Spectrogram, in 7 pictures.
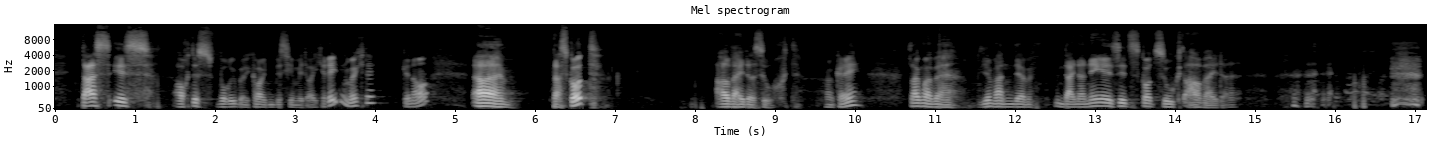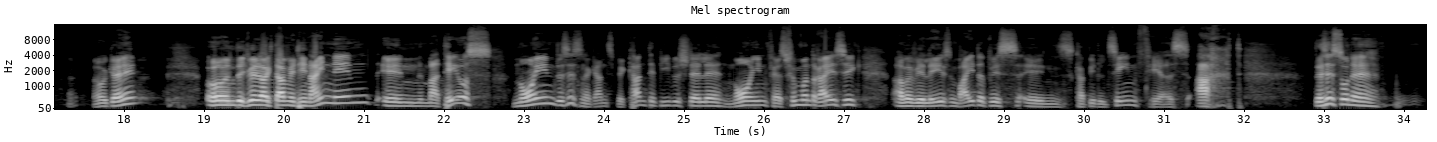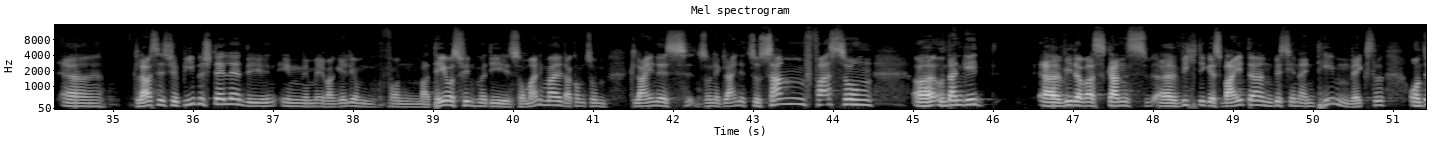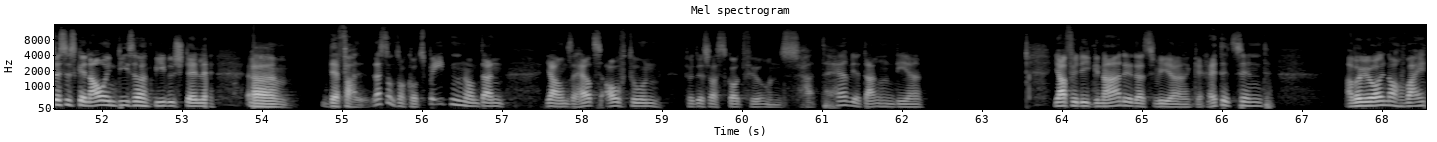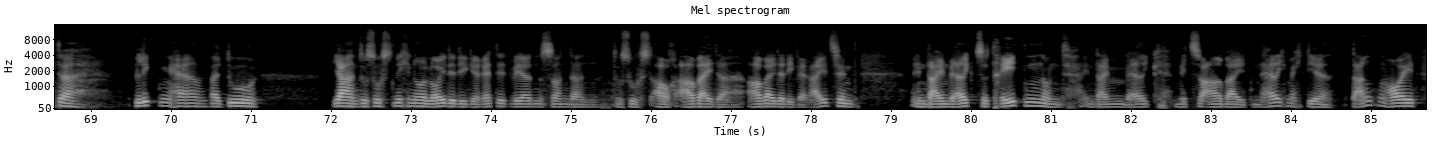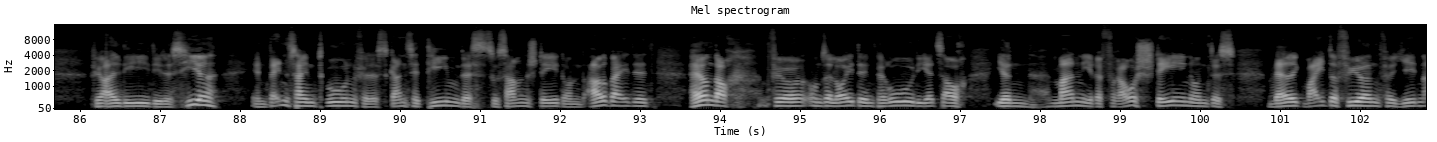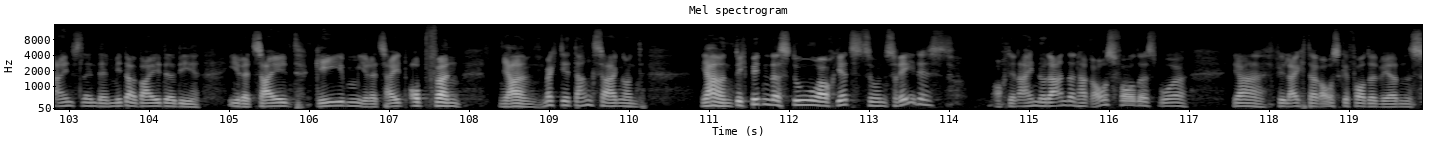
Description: Gott sucht Arbeiter ~ CZB Bensheim Predigten Podcast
